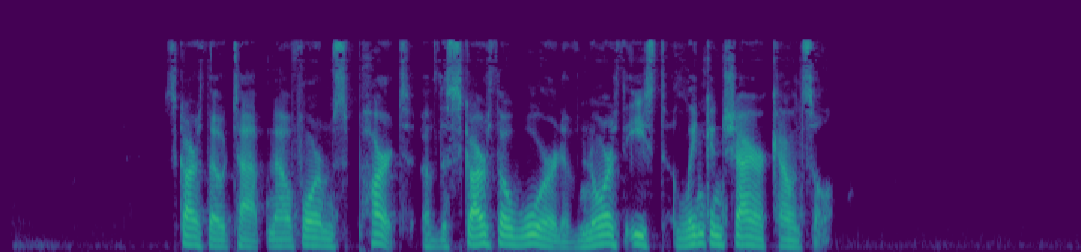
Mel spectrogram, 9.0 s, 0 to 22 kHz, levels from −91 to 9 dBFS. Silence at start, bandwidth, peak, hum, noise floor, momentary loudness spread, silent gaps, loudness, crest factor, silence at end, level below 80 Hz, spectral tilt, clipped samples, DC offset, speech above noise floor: 1.4 s; 12 kHz; -10 dBFS; none; -84 dBFS; 9 LU; none; -30 LUFS; 22 dB; 2.1 s; -64 dBFS; -4.5 dB/octave; under 0.1%; under 0.1%; 54 dB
